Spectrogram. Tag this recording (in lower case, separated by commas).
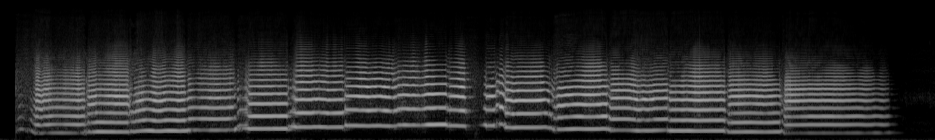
music, musical instrument, brass instrument, trumpet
